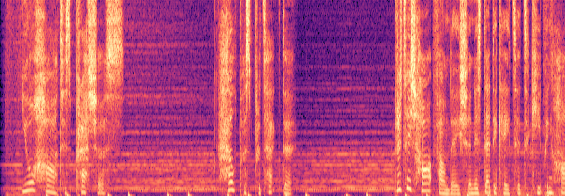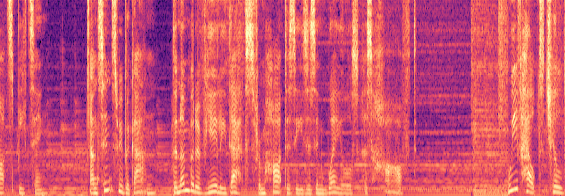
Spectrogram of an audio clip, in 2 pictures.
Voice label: British Heart Foundation Commercial

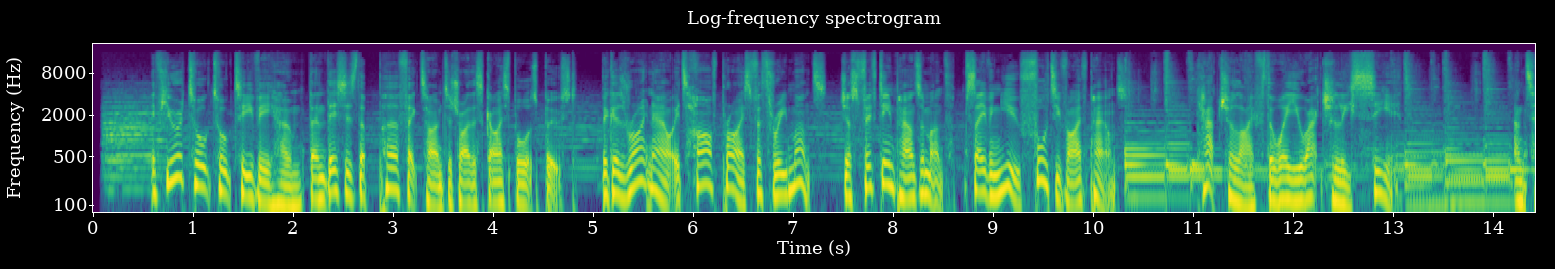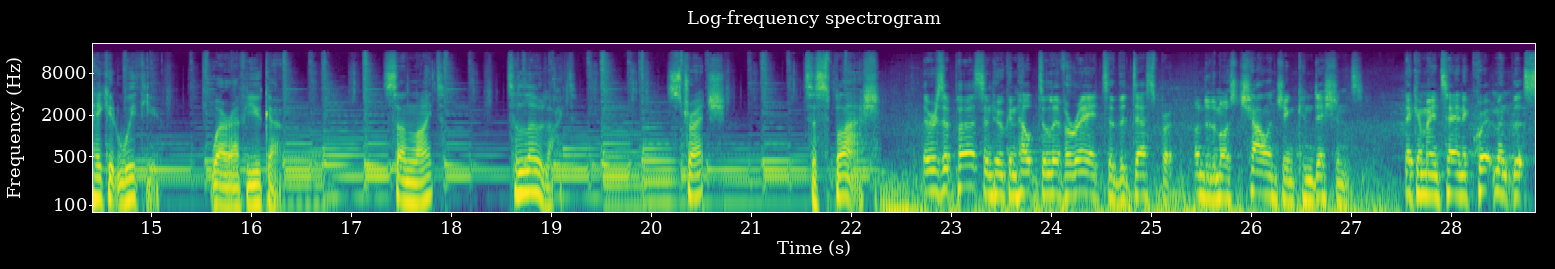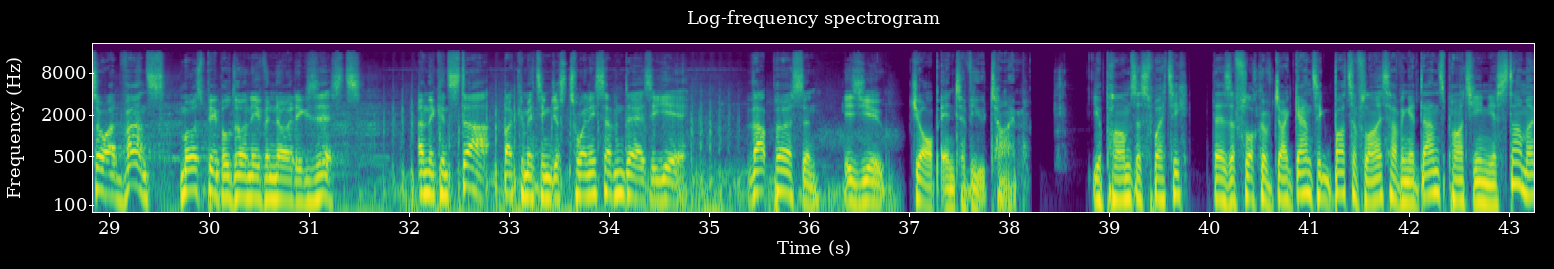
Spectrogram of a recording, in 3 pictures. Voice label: Commercial Voice reel

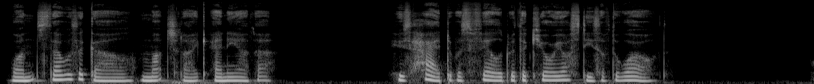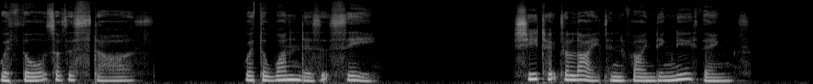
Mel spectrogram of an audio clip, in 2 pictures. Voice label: NARRATION

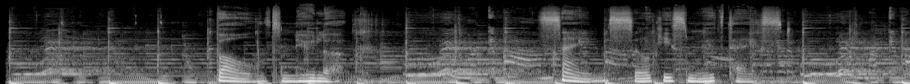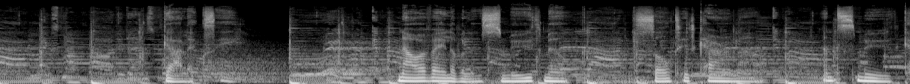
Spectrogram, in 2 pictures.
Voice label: COMMERCIAL; GALAXY

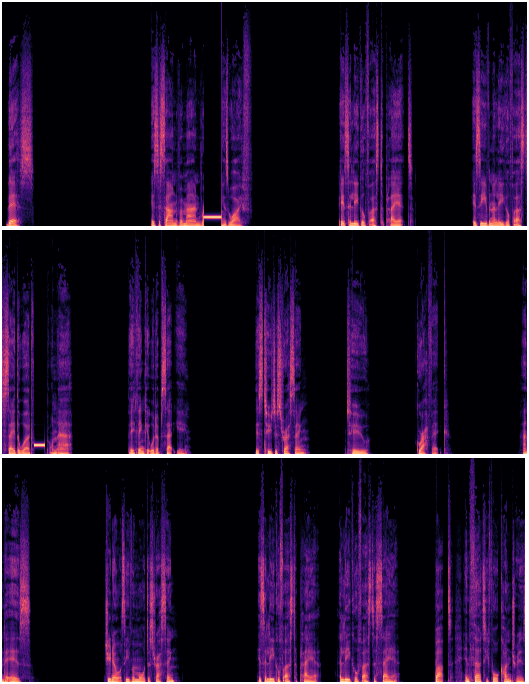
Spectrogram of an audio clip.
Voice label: WOMEN COMMERCIAL

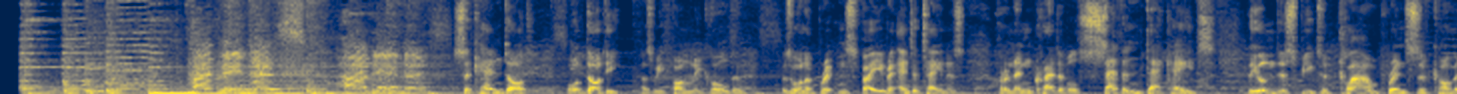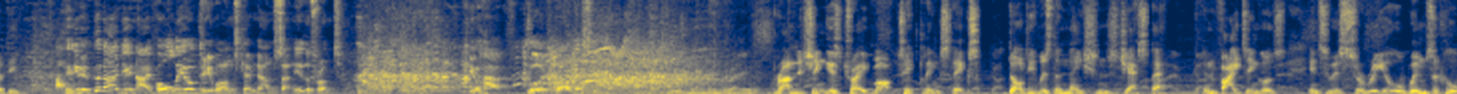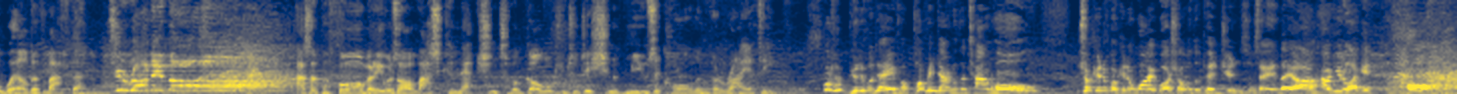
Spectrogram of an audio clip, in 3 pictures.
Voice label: Documentary

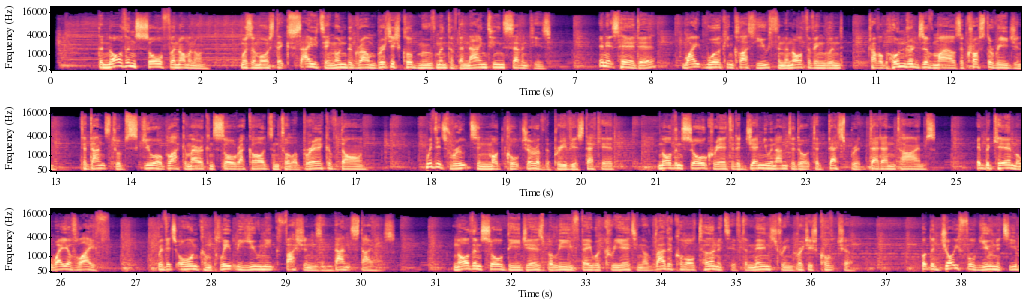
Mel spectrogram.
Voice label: documentary; Northern Soul

